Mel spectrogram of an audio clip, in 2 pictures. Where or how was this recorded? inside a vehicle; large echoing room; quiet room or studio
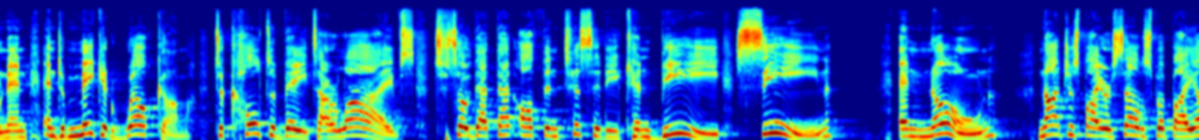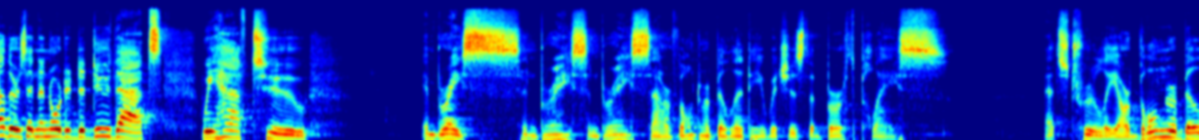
large echoing room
